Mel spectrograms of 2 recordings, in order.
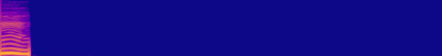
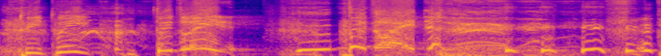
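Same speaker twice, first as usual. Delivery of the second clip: cartoon bird voice; 14 semitones higher, much slower than usual. Player chirps as bird.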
